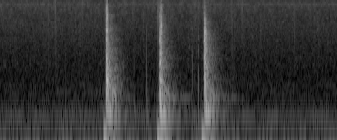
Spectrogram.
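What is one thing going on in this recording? A fist knocks three times loudly on a wooden door.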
